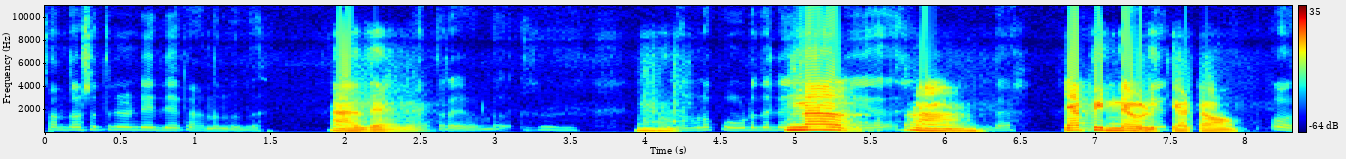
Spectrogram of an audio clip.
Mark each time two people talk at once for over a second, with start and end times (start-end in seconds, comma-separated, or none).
none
